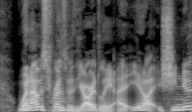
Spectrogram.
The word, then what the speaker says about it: Yardley: her Yardley her name is Yardley Smith okay Yardley uh is that how you pronounce it really yes her name is Yardley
